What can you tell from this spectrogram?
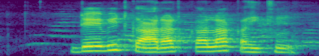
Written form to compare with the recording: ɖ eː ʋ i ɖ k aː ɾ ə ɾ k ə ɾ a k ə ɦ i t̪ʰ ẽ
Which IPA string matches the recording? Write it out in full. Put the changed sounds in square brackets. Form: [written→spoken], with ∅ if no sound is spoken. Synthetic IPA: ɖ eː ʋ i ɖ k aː ɾ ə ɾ k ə [ɾ→l] a k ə ɦ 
